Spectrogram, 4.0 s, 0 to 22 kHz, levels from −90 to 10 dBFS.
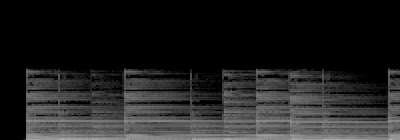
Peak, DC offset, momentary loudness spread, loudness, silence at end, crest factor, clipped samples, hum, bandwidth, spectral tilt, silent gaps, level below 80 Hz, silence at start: -14 dBFS; under 0.1%; 4 LU; -31 LUFS; 0 s; 16 dB; under 0.1%; none; 11.5 kHz; -5 dB/octave; none; -48 dBFS; 0.25 s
